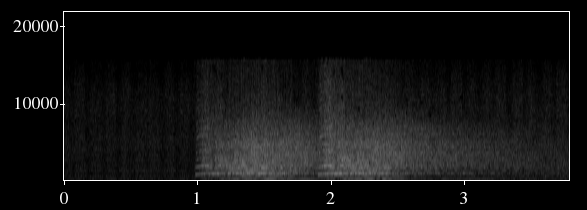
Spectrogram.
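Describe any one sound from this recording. A steam locomotive whistle blows twice in the distance.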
